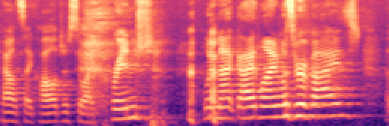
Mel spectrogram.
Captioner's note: laughter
